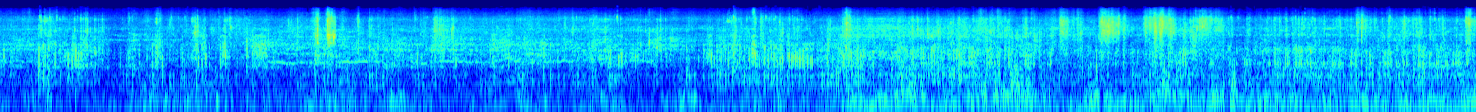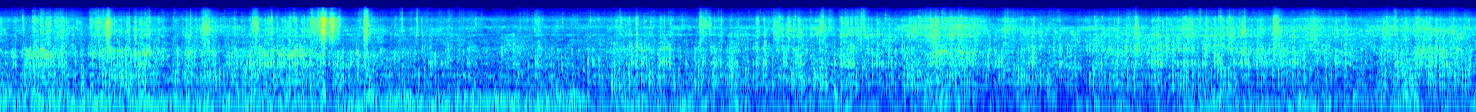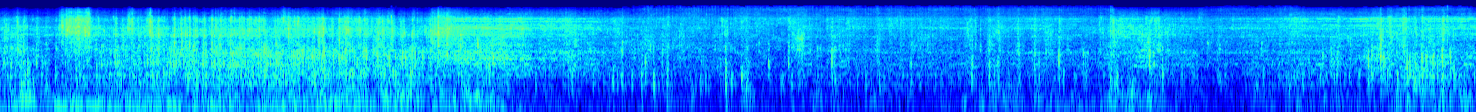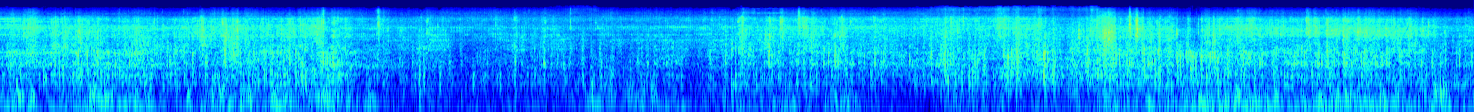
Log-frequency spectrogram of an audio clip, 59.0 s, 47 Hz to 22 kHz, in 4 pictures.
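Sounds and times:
bike rattling over rough ground: 0.0s - 59.0s
bike tyre noise: 0.0s - 59.0s
wind rumble on microphone: 0.0s - 59.0s.

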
